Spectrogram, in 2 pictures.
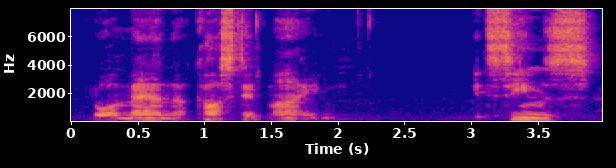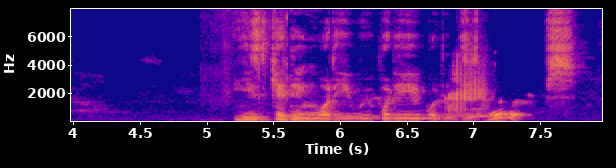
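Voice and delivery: hushed, under-the-breath half-whisper. A game narrator voices a woman behind a curtain addressing the players, low half-whispering voice. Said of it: "you hear a sort of low whispering voice".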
